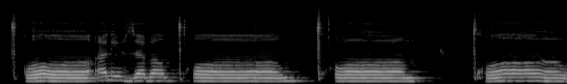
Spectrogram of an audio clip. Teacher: طا، الف زبر طا، الف مدہ ہے، ایک الف کی مقدار میں کھینچ جائے۔ طا حروف صفیریہ میں سے موٹے حروف ہیں، موٹا پڑھنا ہے۔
